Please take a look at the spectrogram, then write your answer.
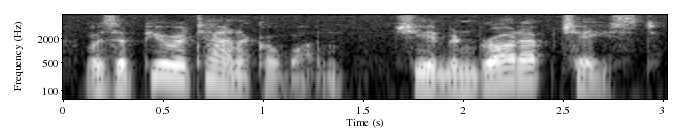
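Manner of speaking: plain reading voice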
